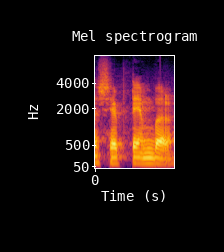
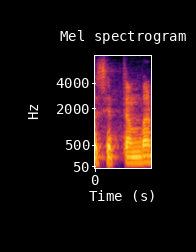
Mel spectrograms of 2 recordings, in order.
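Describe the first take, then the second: First: सितंबर with a hard retroflex t, like टा; teacher models सितंबर with the retroflex टा; correct pronunciation. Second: The wrong way: सितंबर with dental ता; सितंबर said with a dental t sound; wrong reading. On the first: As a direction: say सितंबर as sep-ṭem-ber, retroflex टा. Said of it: "टा निकलेगा, ठीक है, not ता". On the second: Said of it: "इसे सितंबर नहीं पढ़ना है". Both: Shown as a demonstration.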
